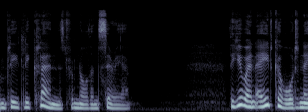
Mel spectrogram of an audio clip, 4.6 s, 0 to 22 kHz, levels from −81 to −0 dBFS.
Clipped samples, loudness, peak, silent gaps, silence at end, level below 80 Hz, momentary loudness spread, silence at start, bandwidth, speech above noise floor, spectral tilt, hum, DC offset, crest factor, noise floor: under 0.1%; -27 LUFS; -12 dBFS; none; 0 s; -74 dBFS; 10 LU; 0 s; 15.5 kHz; 44 dB; -6.5 dB/octave; none; under 0.1%; 16 dB; -70 dBFS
